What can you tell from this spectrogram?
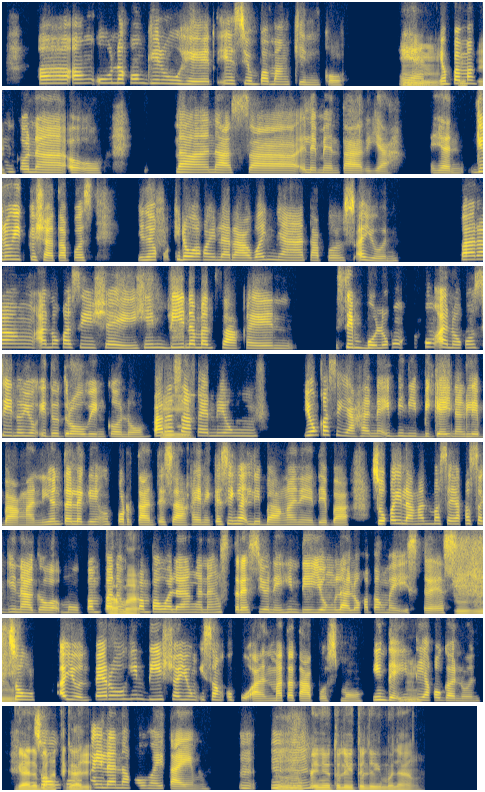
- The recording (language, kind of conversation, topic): Filipino, podcast, Anong bagong libangan ang sinubukan mo kamakailan, at bakit?
- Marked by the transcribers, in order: other background noise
